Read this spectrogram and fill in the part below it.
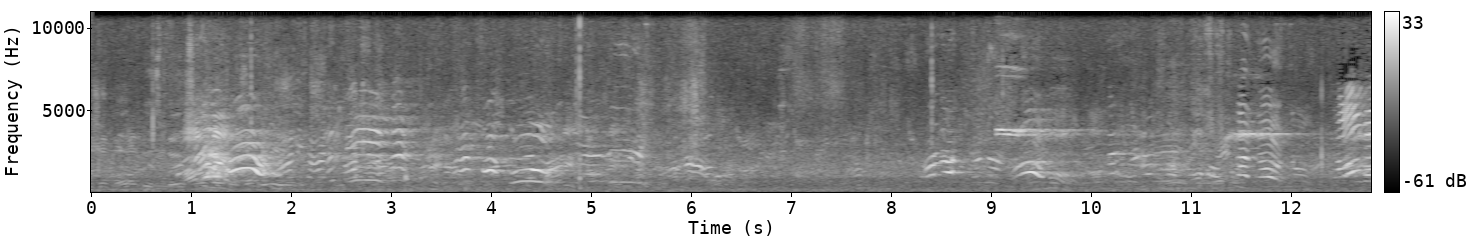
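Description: Young boys call out across an open field outdoors.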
